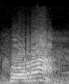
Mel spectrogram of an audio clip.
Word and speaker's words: Korach: Well, here you see his name, Korach.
